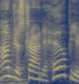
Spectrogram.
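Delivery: very high, high-pitched yelling outburst. Retelling how a woman at the grocery checkout yelled at a man, retelling a yell. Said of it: "She keeps yelling at it".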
